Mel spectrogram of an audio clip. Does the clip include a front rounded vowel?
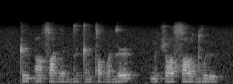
no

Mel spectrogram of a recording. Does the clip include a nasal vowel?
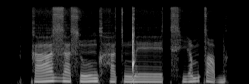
yes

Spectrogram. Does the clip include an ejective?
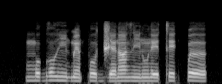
no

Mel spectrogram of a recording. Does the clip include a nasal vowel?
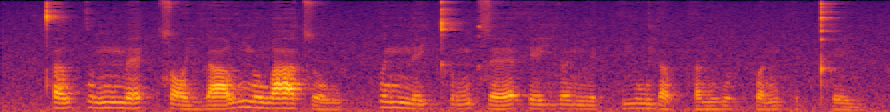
no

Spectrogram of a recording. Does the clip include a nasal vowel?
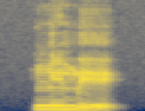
yes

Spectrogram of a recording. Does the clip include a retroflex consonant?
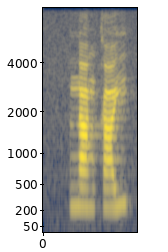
no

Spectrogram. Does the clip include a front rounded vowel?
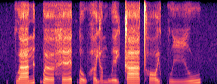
yes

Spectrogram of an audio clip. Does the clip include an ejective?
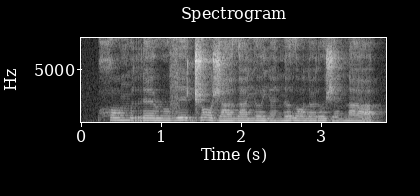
no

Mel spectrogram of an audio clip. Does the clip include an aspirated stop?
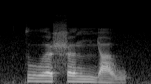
no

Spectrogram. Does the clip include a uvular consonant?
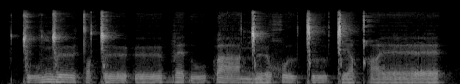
yes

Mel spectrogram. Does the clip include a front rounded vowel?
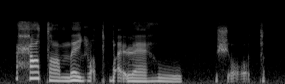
no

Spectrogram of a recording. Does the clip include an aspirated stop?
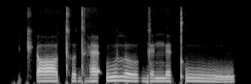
yes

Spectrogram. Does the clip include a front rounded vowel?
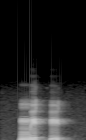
no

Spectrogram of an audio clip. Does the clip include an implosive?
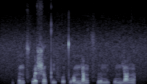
no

